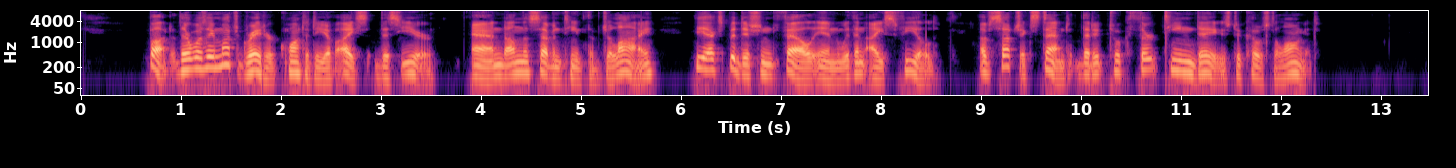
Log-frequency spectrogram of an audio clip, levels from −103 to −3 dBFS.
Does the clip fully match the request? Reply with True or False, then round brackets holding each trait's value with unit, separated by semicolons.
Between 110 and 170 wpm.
True (160 wpm)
